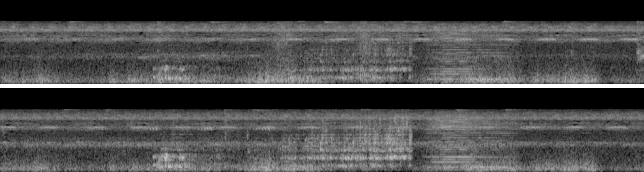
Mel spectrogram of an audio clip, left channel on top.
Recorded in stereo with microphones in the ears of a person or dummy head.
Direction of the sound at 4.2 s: 25° right (ahead or behind).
